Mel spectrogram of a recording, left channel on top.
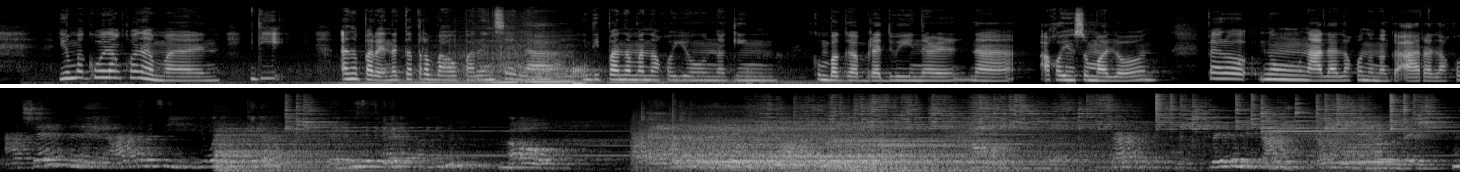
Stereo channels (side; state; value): both; different; correlation -0.01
